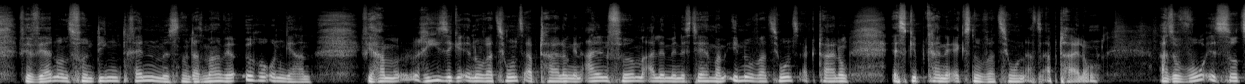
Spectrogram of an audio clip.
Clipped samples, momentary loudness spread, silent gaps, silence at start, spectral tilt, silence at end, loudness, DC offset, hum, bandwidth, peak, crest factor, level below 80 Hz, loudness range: under 0.1%; 5 LU; none; 0 s; -6.5 dB/octave; 0 s; -19 LUFS; under 0.1%; none; 17.5 kHz; -4 dBFS; 14 dB; -60 dBFS; 2 LU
